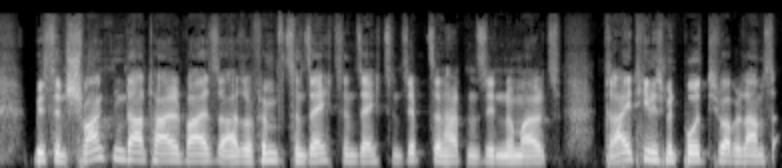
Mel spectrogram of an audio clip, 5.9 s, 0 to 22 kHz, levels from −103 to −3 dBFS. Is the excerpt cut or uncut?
uncut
